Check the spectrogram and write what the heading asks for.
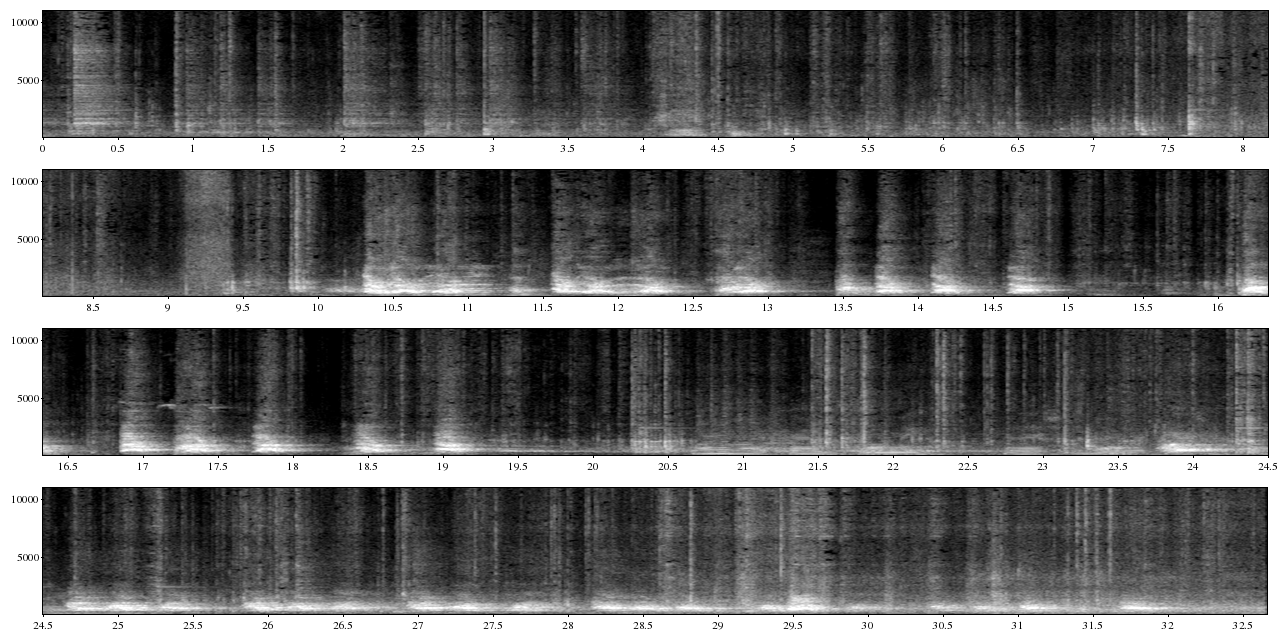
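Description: A dog eating from a stainless steel bowl: scattered clicks and clinks of food and tongue against the metal. From about ten seconds in, a low voice-like sound comes in short pulses, about two a second, then returns as a steadier run near the end.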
